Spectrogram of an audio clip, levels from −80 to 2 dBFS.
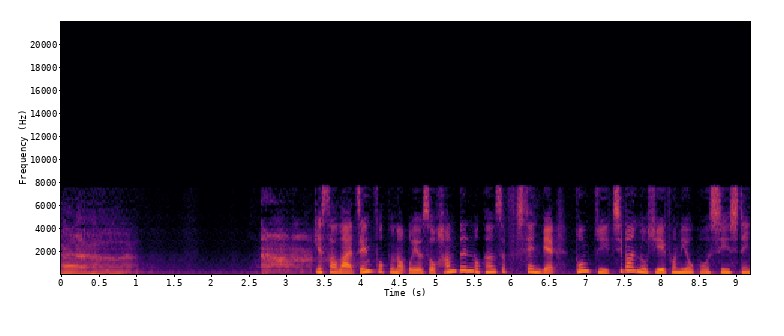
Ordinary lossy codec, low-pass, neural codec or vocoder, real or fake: none; none; codec, 16 kHz, 0.5 kbps, FunCodec, trained on LibriTTS, 25 frames a second; fake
